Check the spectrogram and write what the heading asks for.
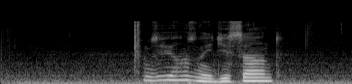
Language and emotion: Russian, sad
